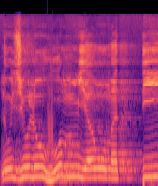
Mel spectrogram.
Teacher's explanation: Nuzuluhum idhar safawi, mim sukun bertemu ya, idhar safawi kita baca jelas tanpa mendengung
